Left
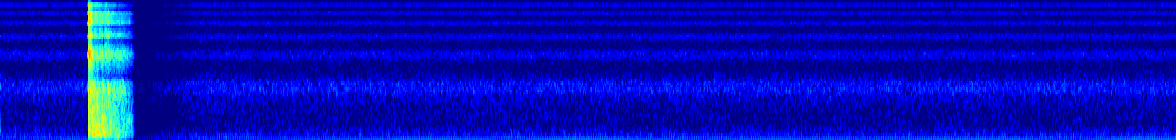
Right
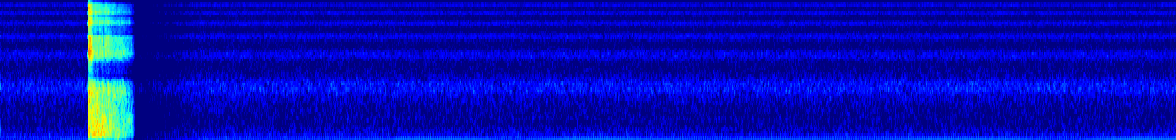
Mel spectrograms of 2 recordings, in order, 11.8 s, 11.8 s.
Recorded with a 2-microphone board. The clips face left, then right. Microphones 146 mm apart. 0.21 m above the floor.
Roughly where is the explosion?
Centre.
